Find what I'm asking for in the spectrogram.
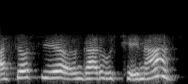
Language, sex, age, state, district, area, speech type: Kashmiri, female, 18-30, Jammu and Kashmir, Anantnag, rural, conversation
